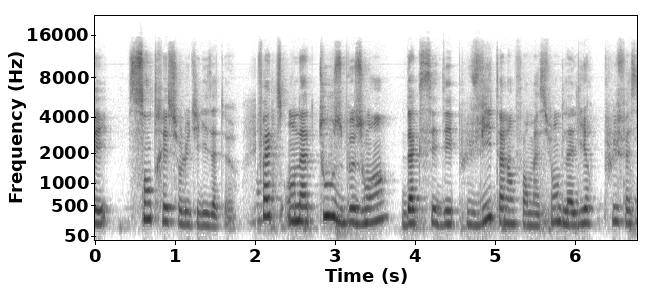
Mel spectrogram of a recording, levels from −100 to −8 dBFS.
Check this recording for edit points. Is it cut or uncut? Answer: cut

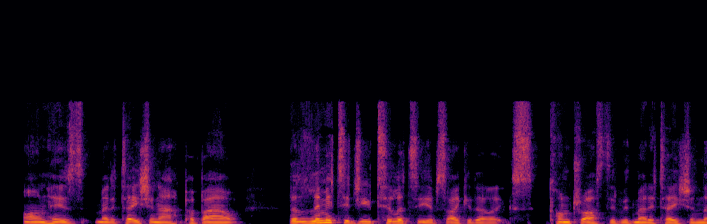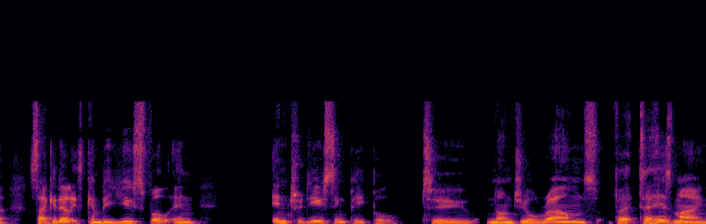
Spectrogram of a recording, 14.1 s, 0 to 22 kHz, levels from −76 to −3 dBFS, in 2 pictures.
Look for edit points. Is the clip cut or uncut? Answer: cut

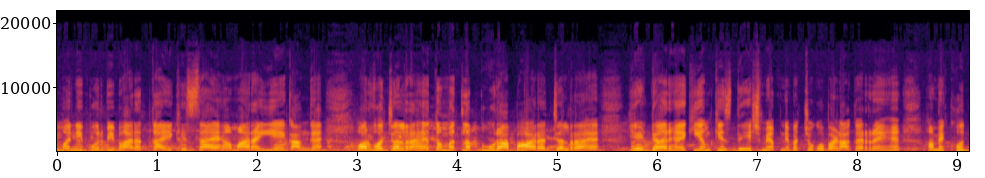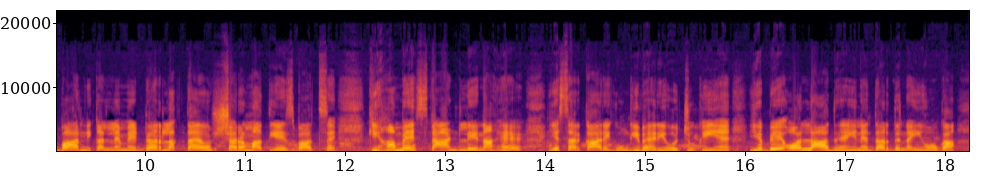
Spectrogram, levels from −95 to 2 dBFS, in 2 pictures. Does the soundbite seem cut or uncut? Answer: cut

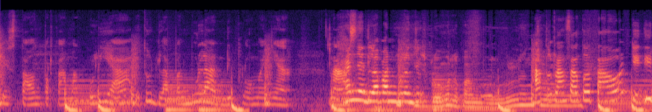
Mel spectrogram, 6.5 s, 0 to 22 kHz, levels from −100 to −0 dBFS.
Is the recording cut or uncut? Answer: uncut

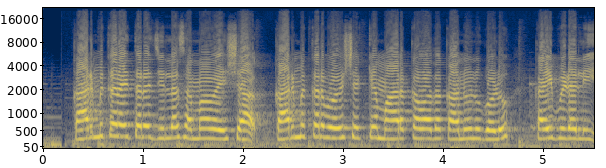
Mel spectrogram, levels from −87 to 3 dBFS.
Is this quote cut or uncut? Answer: uncut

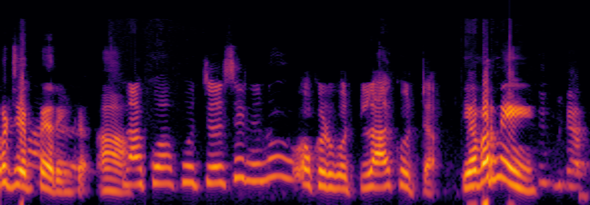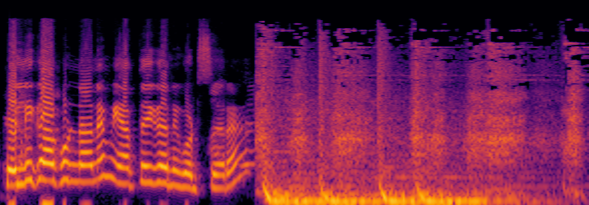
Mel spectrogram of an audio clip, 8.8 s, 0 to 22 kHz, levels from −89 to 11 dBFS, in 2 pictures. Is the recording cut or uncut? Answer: cut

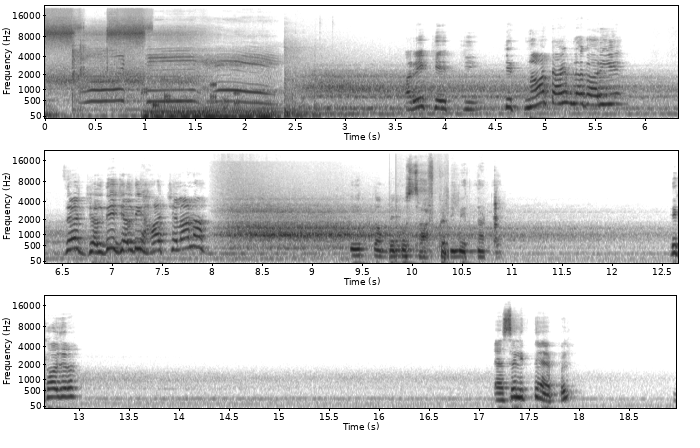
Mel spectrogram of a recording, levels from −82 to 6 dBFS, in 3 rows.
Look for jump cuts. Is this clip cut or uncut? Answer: cut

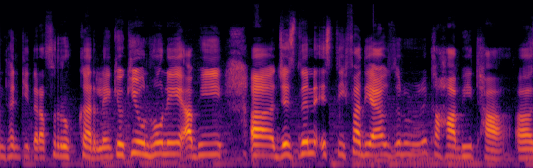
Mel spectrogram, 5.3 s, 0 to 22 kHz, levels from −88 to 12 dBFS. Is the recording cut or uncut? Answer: uncut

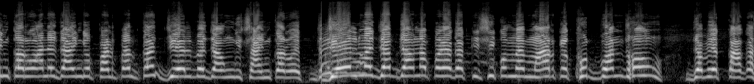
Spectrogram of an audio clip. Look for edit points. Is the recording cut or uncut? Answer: cut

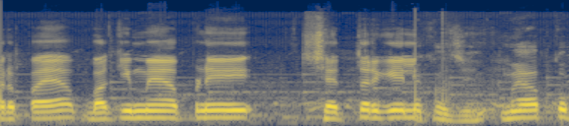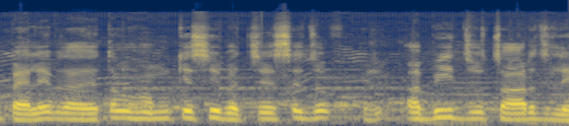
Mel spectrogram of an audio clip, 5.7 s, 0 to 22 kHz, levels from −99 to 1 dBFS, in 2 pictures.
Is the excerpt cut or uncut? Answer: cut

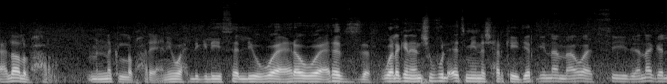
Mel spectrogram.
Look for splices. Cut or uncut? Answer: cut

